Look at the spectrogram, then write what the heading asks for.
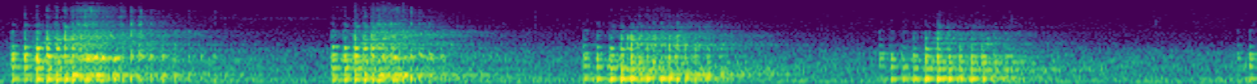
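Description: A deer gives four harsh, throaty roars, each about a second long and repeated steadily.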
